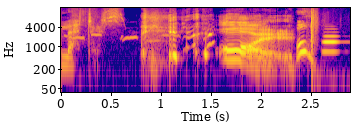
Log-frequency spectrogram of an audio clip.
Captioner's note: giggles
